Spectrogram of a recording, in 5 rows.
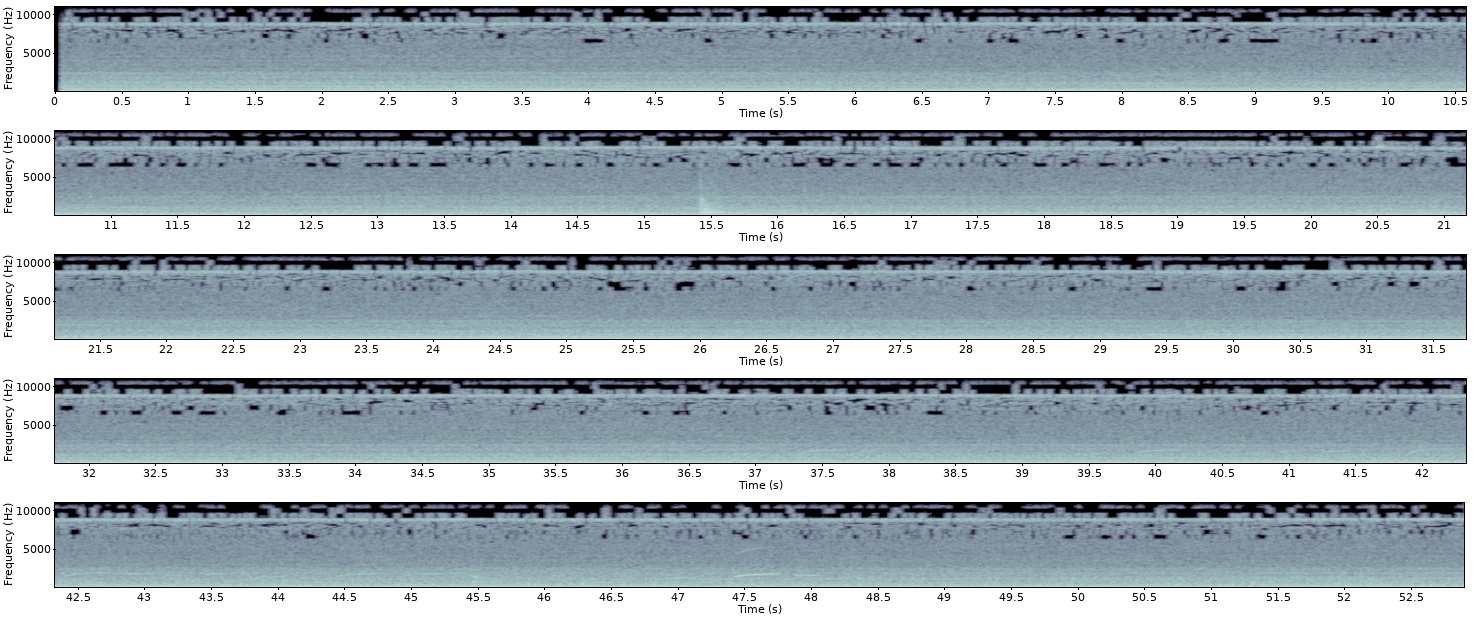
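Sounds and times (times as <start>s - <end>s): hydraulic power unit drone: 0.0s - 52.9s
sharp knock: 15.4s - 16.2s.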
